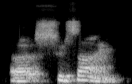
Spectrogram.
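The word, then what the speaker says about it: סוּסַיִם: So it's susaim. It's like an AIM ending. It's a diphthong. So it's not 2 different vowels. It functions as 1 vowel.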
